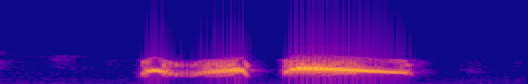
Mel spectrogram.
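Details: Spotted dove kept as a lure bird, cooing to draw in and excite wild doves. A single deep phrase: a rising stuttered first part, then a sustained coo that slowly drops in pitch. No other sounds.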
